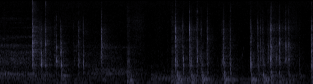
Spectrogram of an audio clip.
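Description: A full-size black plastic computer keyboard on a wooden desk is typed on with fingertips and long red-painted nails in rapid key tapping. The clicks are quick and bright, with short clattering bursts separated by brief pauses.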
